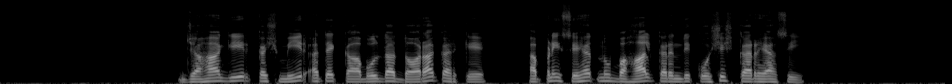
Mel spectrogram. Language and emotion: Punjabi, neutral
